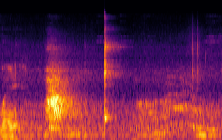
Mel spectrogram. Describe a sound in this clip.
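A ceramic bowl is set down on a small scale with a light knock.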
